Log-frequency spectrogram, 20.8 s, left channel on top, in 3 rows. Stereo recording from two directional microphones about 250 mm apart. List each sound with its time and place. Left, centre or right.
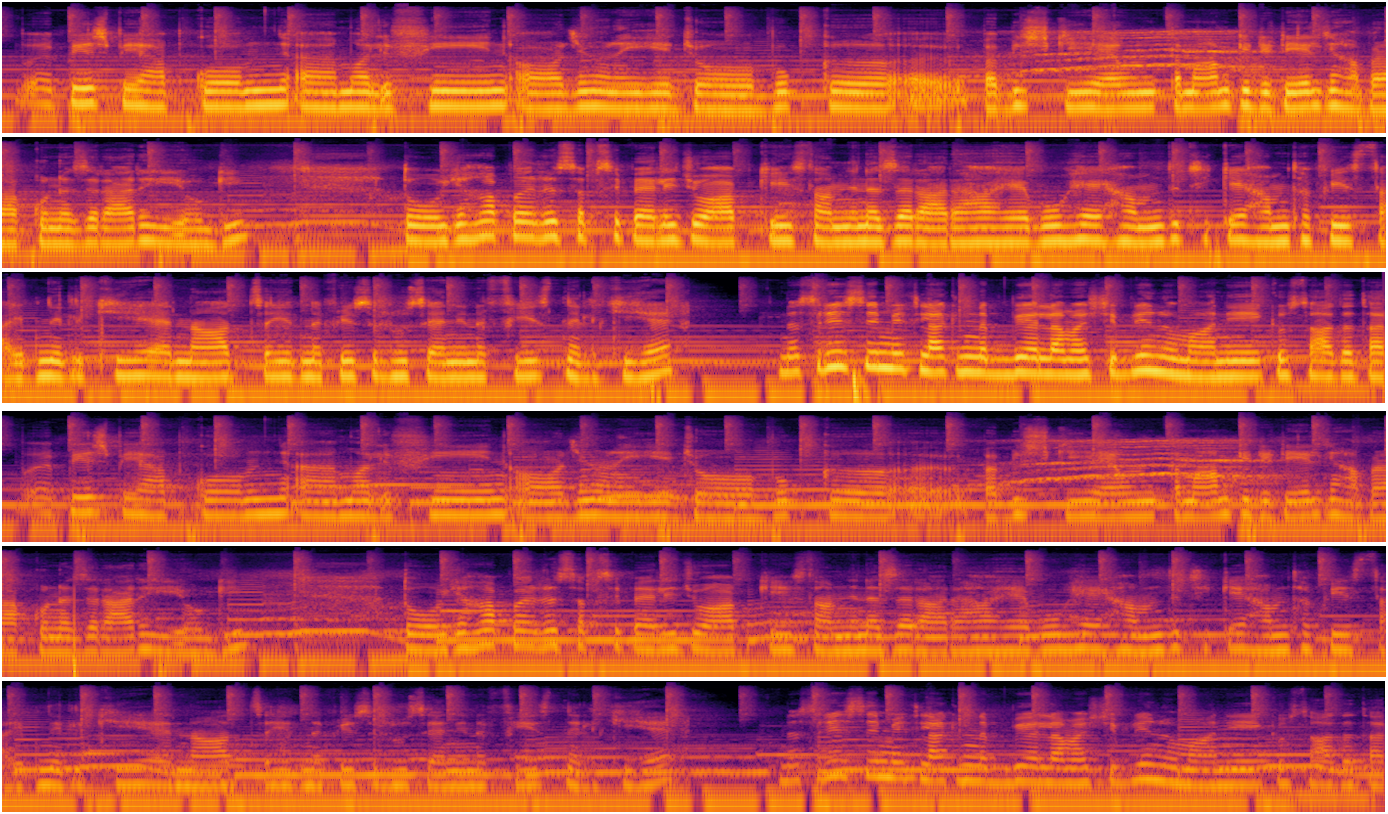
0.3 s speech: centre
